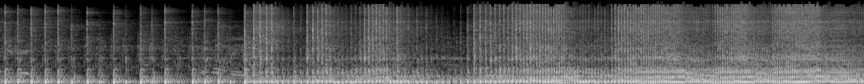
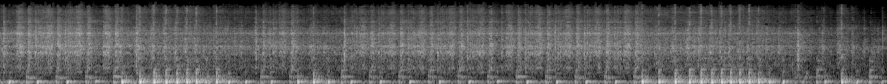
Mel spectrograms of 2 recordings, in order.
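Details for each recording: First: 1999 Polaris Sportsman 335 first start after valve guide replacement and new gaskets, fuel switch changed between tanks; hard-working starter churns through uneven firings, then the single catches and settles into a steady thumping run that picks up with throttle. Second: 1999 Polaris Sportsman 335 on its first start attempt after a broken valve guide was replaced and it got new gaskets, fuel switch turned down, unsure which tank: steady starter chug with brief catching bursts but no run; cranks, no start.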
